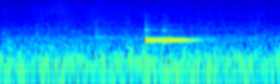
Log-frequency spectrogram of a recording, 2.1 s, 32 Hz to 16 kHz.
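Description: An iPhone 4S plays Siri's electronic tone once, a short single-pitched chime about a second in, as Siri stops listening to the spoken request.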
